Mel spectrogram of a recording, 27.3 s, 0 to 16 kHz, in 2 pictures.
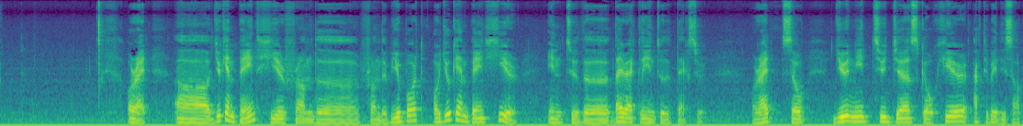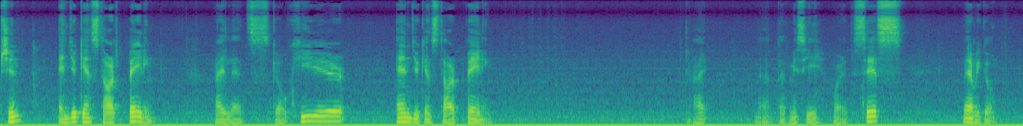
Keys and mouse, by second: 0.5 shift+middle click, 3.0 ctrl+middle click, 4.5 shift+middle click, 7.4 middle click, 8.2 ctrl+middle click, 11.1 middle click, 12.8 click, 21.6 shift+middle click, 23.3 click, 24.2 shift+middle click, 24.6 middle click, 25.4 click.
